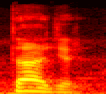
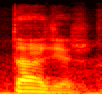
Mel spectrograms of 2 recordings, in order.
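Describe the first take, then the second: The two takes are said the same way.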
